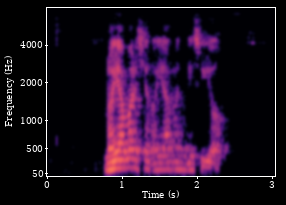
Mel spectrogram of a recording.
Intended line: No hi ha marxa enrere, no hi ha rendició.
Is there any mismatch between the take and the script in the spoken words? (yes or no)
yes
